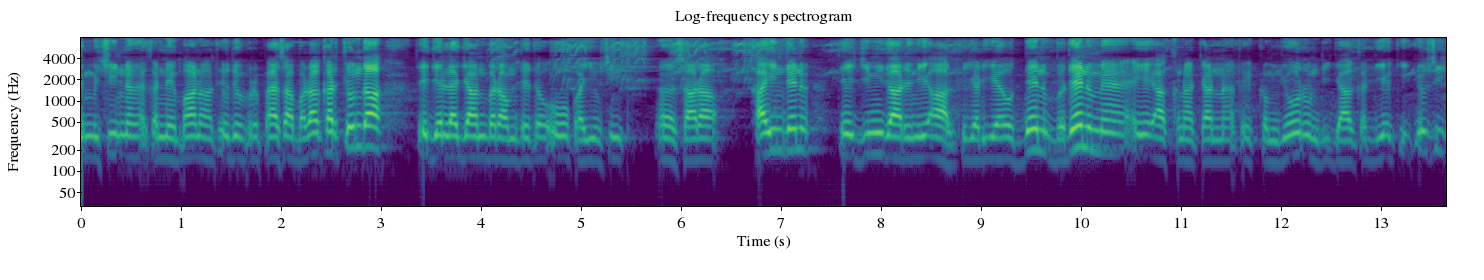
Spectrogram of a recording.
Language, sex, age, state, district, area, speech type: Dogri, male, 60+, Jammu and Kashmir, Samba, rural, spontaneous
